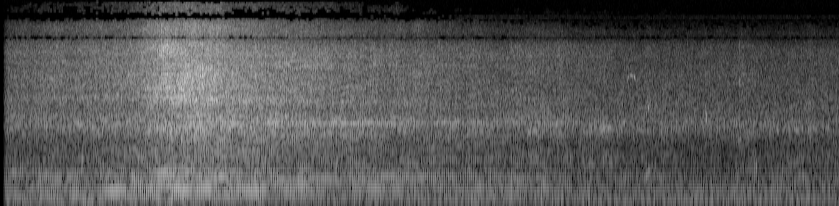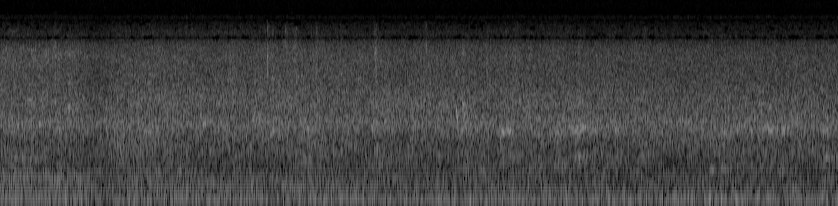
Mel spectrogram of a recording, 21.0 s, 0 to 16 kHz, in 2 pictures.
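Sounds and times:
vehicle engine humming: 0:00.0 - 0:20.9.

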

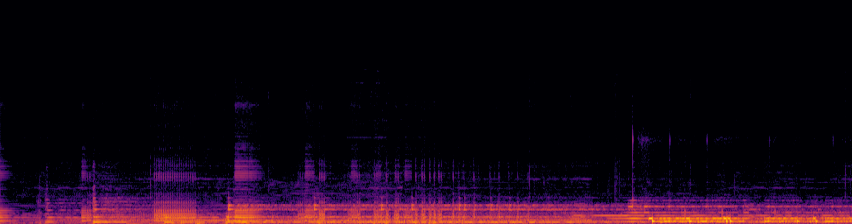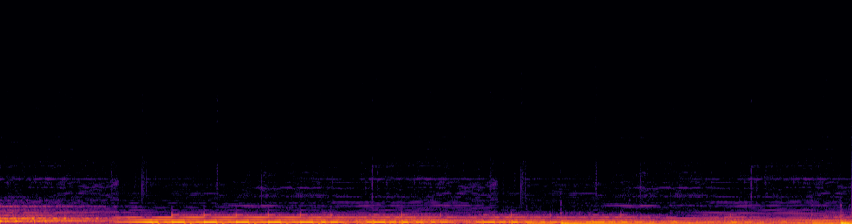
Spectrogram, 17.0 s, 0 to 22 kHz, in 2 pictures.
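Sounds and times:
bowed cello with electronics: 0:00.0 - 0:17.0.

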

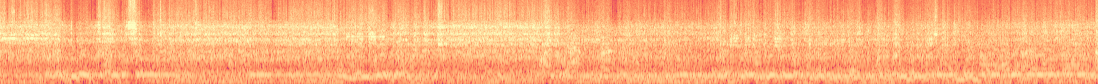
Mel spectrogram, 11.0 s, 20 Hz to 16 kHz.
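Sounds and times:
crowd noise: 0:00.0 - 0:10.9
traffic: 0:00.0 - 0:10.9.

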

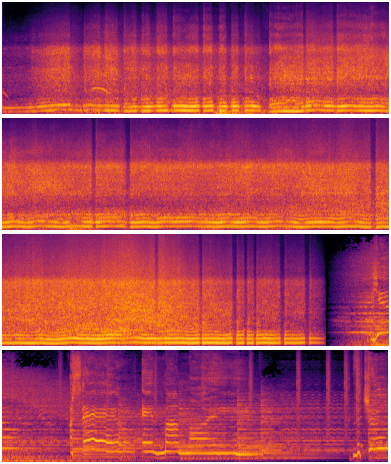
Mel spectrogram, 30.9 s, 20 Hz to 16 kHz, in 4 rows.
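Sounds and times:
off-road vehicle engine labouring: 0:00.0 - 0:22.0.

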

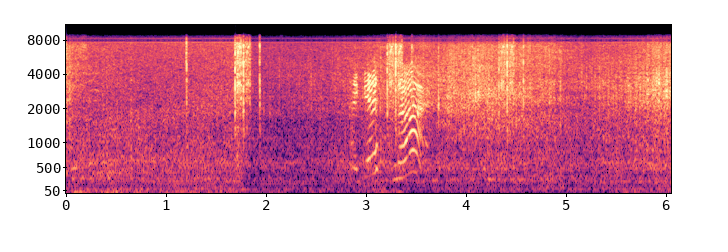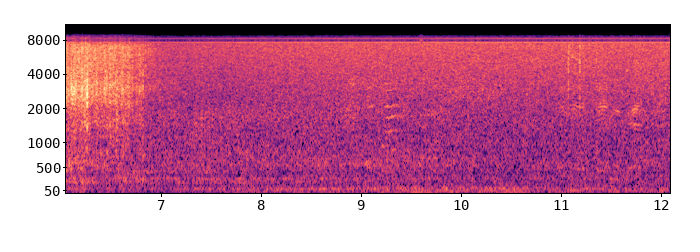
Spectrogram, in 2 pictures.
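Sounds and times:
bike tyres hissing on dirt: 0:00.0 - 0:08.7.

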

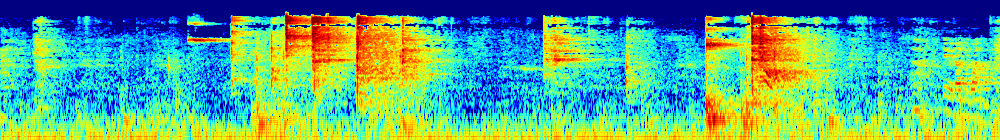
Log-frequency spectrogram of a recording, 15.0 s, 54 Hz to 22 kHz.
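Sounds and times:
swords and shields clashing: 0:03.4 - 0:06.6, 0:10.6 - 0:12.4.

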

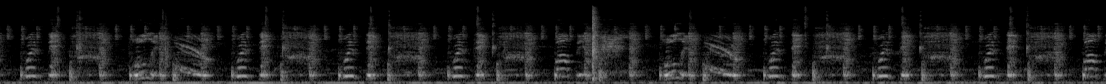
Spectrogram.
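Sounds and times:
electronic toy beat: 0:00.0 - 0:11.0.

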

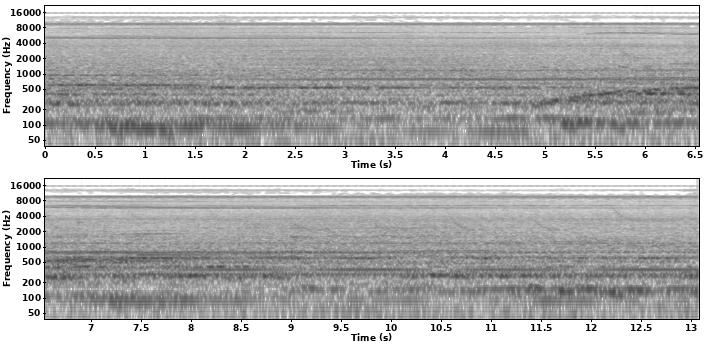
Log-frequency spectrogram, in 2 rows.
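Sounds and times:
synthesizer drone music: 0:00.0 - 0:13.0.

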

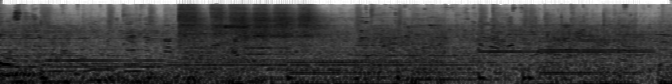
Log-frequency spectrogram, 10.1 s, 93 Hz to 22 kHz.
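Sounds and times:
background music: 0:00.0 - 0:10.0
street crowd voices: 0:00.0 - 0:10.0.

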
